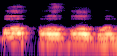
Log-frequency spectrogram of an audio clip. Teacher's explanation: त, थ, द, जिसका उच्चारण स्थान दंत है। और प वर्ग जैसे प, फ, ब, भ, म, ये सभी के सभी ओष्ठ है, इनके उच्चारण स्थान ओष्ठ होते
